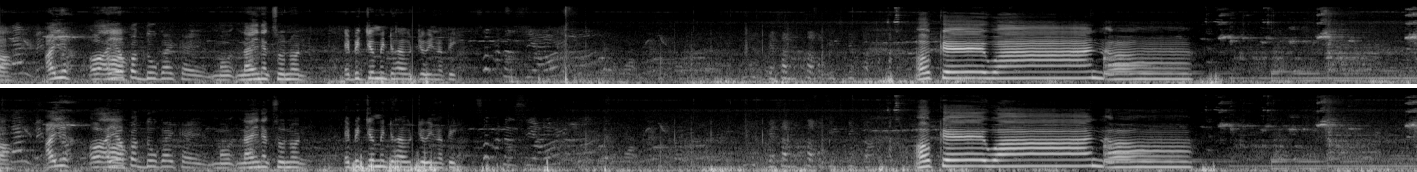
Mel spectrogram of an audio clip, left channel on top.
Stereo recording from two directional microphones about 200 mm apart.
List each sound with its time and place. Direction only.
0.5 s speech: 55° left (ahead or behind)
3.4 s speech: 30° right (ahead or behind)
9.1 s speech: 10° right (ahead or behind)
